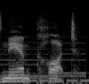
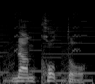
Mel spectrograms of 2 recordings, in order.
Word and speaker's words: Namcot: And it's not even a soft T. I believe even in a katakana it says Namkoto. So it's not even like they're trying like a fancy silent T thing like it's French or something. Because like that was my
